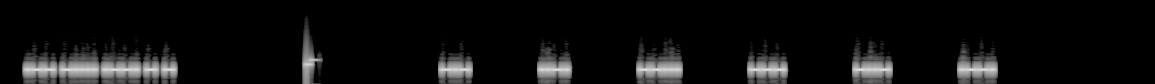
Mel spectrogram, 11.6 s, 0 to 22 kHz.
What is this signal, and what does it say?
Morse code, heard as a keyed tone, about 40 wpm, spaced as for 16 wpm, 700 Hz. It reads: W6PTT KF7OXP
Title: USA Call Signs - 8x Character Spacing - 40wpm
